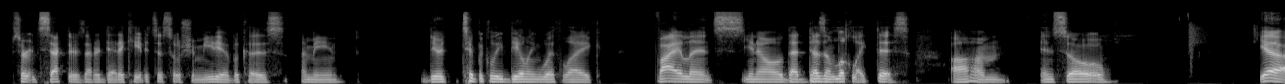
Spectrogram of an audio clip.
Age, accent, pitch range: 20-39, American, 110-125 Hz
